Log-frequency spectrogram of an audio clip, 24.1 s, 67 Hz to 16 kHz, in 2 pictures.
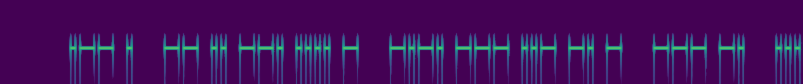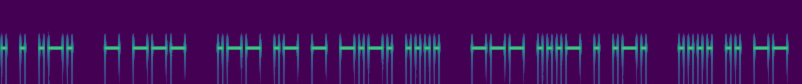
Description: Morse code, heard as a keyed tone, about 17 wpm, 700 Hz. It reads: WE MIGHT COUNT ON HER TO WATCH OVER HIM
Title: Sentences from Top 1500 Words 17wpm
